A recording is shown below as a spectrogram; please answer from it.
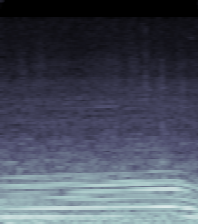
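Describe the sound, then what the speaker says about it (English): Toyota GR Supra engine holding high revs, a steady loud droning hum with strong layered tones, heard up close from inside the car with no voices. "you can definitely hear the engine, and it sounds good at higher revs"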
